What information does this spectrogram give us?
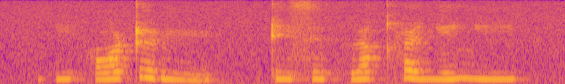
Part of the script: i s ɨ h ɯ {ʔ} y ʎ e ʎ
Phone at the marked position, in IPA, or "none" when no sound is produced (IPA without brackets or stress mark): qʰ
